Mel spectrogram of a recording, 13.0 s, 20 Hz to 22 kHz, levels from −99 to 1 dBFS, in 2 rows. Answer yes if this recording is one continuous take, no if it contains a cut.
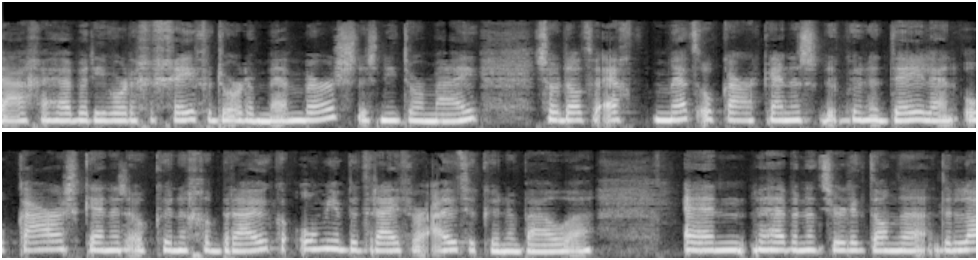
yes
